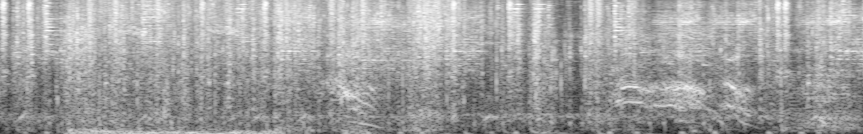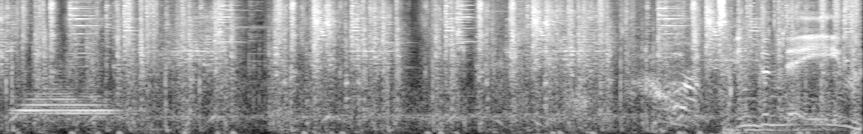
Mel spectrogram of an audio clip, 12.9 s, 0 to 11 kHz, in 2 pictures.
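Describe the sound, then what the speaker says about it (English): Ship cannon fire and crashing impacts as three destroyers pound a town center in Age of Mythology, a dense, continuous barrage of booms and smashes under game sounds and a speaking voice. "3 destroyers destroying a TC?"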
